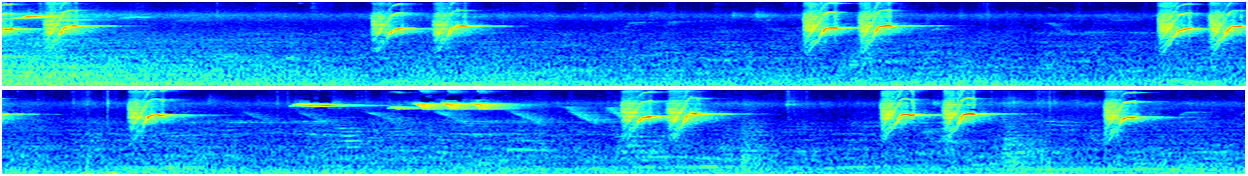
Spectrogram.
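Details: Orange-headed thrush giving sharp, very high, thin notes, mostly in quick pairs, repeated every one to two seconds over a quiet background; used as a lure sound to prompt a captive thrush to sing.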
